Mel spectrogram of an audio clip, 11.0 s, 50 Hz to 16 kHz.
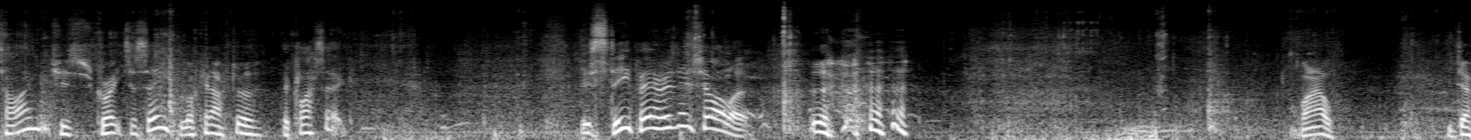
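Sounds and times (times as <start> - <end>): person laughing: 6.0 - 7.0
wind rumble on microphone: 7.1 - 10.5.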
